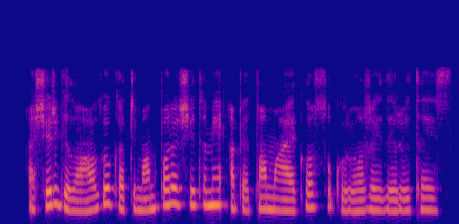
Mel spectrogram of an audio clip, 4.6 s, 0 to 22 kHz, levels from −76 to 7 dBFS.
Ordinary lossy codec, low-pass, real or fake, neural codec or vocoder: MP3, 96 kbps; 7.2 kHz; fake; codec, 16 kHz, 4.8 kbps, FACodec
